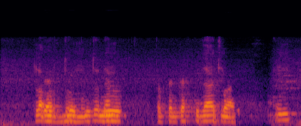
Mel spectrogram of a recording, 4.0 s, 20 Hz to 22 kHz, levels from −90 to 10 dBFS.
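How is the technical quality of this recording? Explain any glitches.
The speech is marred by repeated dips and one brief echo.

Speech suppressed in double talk occurs from 0.83 to 1.34 s, 1.63 to 1.79 s and 3.1 to 3.33 s, each time dropping the speech by up to about 15 dB. The likely cause is an echo canceller turning the talker down while the far side also spoke. The waveform pinches in, and the spectrogram's upper bands fade.

An echo leak appears from 1.82 to 2.0 s: a faint copy of the speech, about 40 dB below it, arriving 349 ms late. It likely comes from a loudspeaker's sound reaching a microphone without being fully cancelled. On a spectrogram it shows as a dim, shifted repeat of the speech pattern.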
